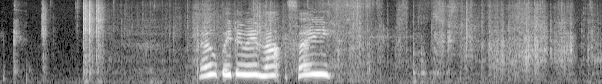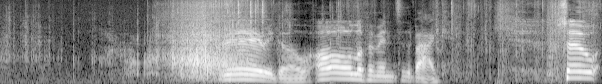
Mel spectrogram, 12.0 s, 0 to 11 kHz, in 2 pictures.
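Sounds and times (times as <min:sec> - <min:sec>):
paper scraping: 0:01.7 - 0:09.5
beads rolling on paper plate: 0:01.8 - 0:03.4, 0:06.1 - 0:09.6.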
